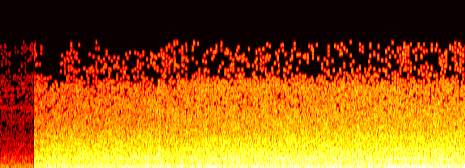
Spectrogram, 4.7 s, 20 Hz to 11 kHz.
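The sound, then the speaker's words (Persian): A steady, loud roar of surf washes over a beach in Spain where surfers have returned to the water, starting abruptly after a brief quiet moment and continuing without a break. No voices can be heard. “از جمله پس از حدود 50 روز سواحل این کشور به روی ورزشکاران و موج سواران باز شده، البته با رعایت ضوابط بهداشتی و حفظ فاصله.”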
